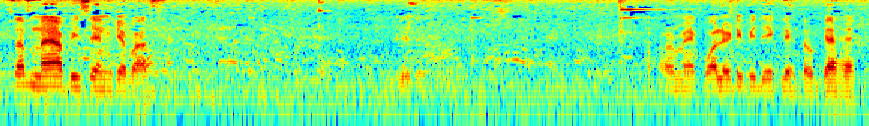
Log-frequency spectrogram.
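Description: A young man from India talks casually into his handheld phone while he walks through a busy outdoor street market. His voice sits at an average pitch, and he chats along as he haggles with the sellers. Loud market noise and passing traffic come through clearly behind him. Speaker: vlogger. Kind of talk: casual walking market vlog. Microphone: handheld phone camera. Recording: noisy outdoor street recording. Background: crowd chatter and passing traffic.

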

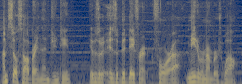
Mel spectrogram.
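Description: A man's voice: fairly low pitch, fast, soft background music. An American man co-hosting a radio show in casual, joking banter, often repeating his words. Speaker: radio co-host.

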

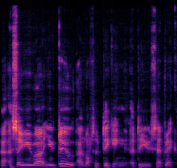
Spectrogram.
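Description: Guy as a polite radio call-in host, stammery and hesitant, lively pitch, highish. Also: normal speed. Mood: bemused, courteous. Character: polite, faltering male radio phone-in host.

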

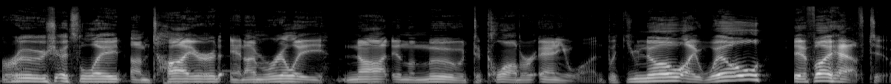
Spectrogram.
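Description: A man playing a gruff, weary and irritable young echidna guardian in a fan-made cartoon. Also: medium pitch, slow, hardly any pauses, a bit bright, dry recording. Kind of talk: fan-made animated series voice acting.

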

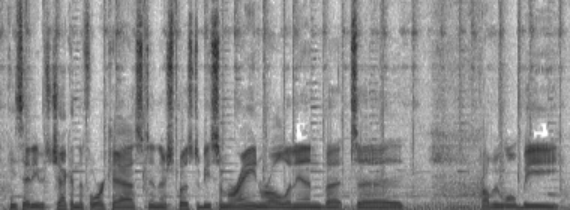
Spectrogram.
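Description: A man riding a motorcycle and chatting casually to the camera through a helmet mic, rambling, loose and quick to swear and chuckle. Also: lowish voice, steady tone. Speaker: motorcycle vlogger. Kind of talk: casual ride commentary. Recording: music playing under the voice.

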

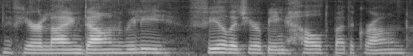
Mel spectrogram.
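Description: A woman leading a guided meditation as an instructor, speaking in a soothing, unhurried, gently instructing way. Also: mid-range voice, monotone, clean tone.

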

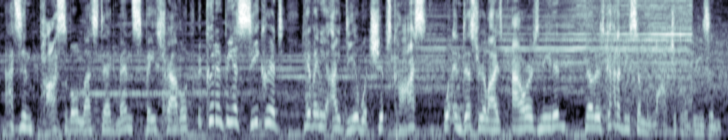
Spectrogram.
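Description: A man acts out a stern spaceship captain in a radio drama. His voice is fairly high and swings widely in pitch as he speaks with urgent command, with music behind him. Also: big pitch swings, normal speed, few pauses. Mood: baffled, insistent.

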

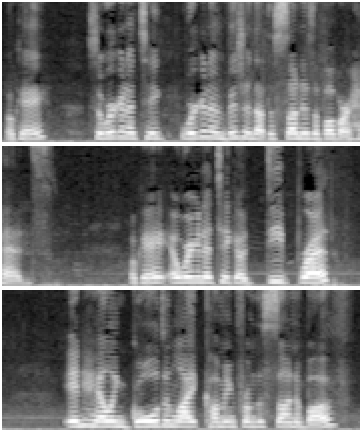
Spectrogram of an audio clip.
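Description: A woman leading a group guided meditation, giving gentle, instructive cues. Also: sits high, steady tone, normal speed. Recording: clear background noise, ambient sound.

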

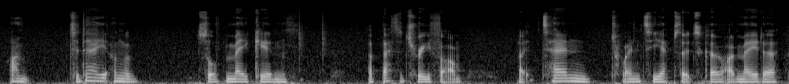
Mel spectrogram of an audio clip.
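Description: A man's voice: medium pitch, vocal fry, a little mellow. A man with a blocked, stuffy nose giving casual, rambling commentary while he plays a game, often correcting himself and muttering to himself. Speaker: gaming channel host.

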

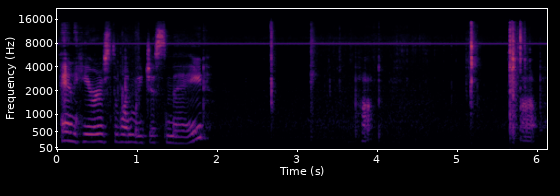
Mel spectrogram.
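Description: A woman giving a casual step-by-step craft demonstration at her worktable, chatting in a relaxed way while working with her hands. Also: mid-range voice, extremely slow, creaky, noisy background. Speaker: craft tutorial host.

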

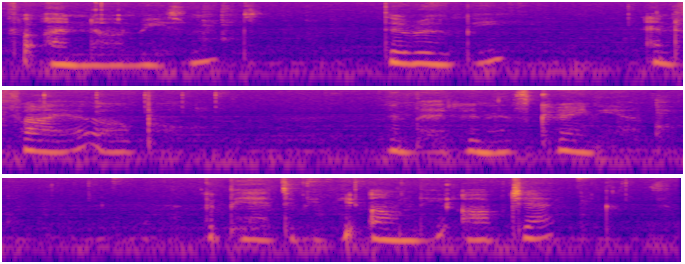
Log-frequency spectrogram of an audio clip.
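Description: A young woman speaking softly and breathily in a scripted ASMR roleplay, slow, deliberate and eerily formal, as the host of a shopping channel. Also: mid-range voice, fairly even intonation, a little hiss or hum, low-quality recording. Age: young adult. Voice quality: soft, breathy, whispery. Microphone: close studio microphone on desk.

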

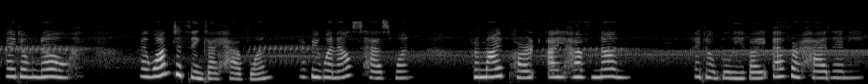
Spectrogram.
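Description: A woman playing a timid eight-year-old servant girl in a radio drama, polite, halting and deferential. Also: very high voice, sharp tone, highs cut off, a little hiss or hum. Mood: meek.

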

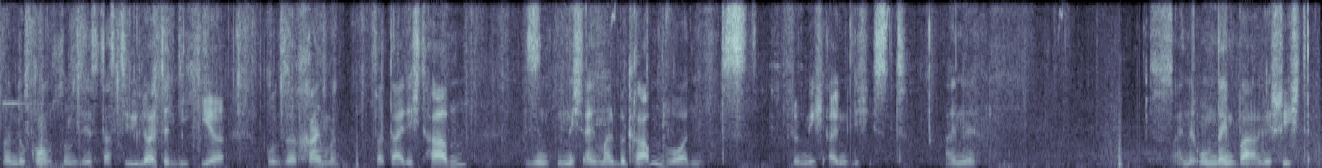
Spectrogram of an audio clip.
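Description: A man speaking unscripted in an interview, earnest and halting, repeating words as he searches. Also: medium pitch, noisy background. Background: music.

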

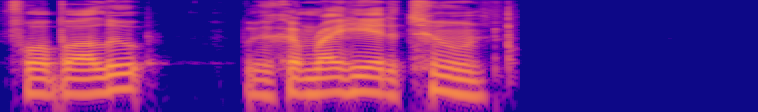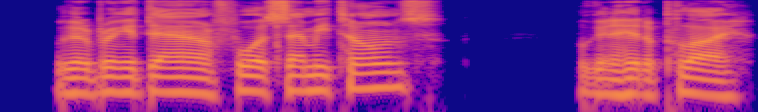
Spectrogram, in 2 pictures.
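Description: A man presenting a casual step-by-step software tutorial in a plainspoken, informal, instructional way. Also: medium pitch, fairly even intonation, normal speed, long pauses, smooth.

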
